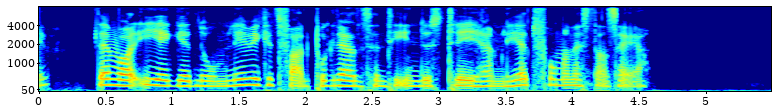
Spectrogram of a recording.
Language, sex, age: Swedish, female, 20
